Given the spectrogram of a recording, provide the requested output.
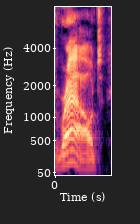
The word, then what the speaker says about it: route: uh let's see well according to my one search on google the word root route can be pronounced as either root or route in the u.s well that's just not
